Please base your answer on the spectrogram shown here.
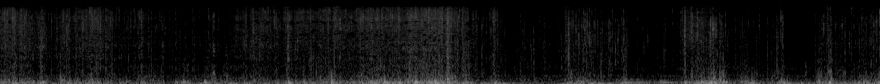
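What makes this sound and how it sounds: A clear, thin plastic shower cap is held up by its edge and shaken, then pinched and crinkled between the fingers. The result is a steady, dense crinkling and rustling with bright crackles over a soft low rumble, swelling slightly in the middle before easing off.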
